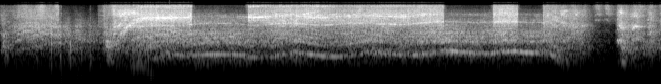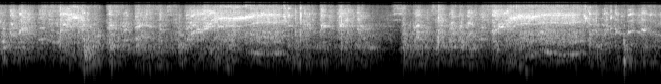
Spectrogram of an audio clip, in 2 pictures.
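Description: Electric motors of a Clodbuster RC monster truck whining as it spins donuts, the whine rising and falling with the throttle, over the scrub of its tires on a concrete floor. It eases off briefly about halfway through and again later.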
